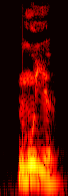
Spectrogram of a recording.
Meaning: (verb) inflection of mouiller: 1. first/third-person singular present indicative/subjunctive 2. second-person singular imperative; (noun) vaginal secretion, vaginal lubrication
- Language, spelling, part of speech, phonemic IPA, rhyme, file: French, mouille, verb / noun, /muj/, -uj, LL-Q150 (fra)-mouille.wav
